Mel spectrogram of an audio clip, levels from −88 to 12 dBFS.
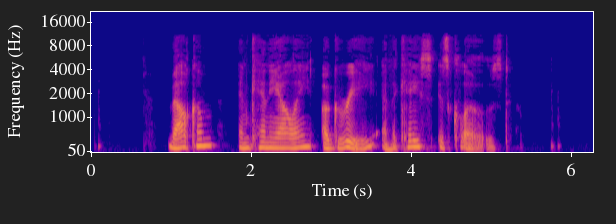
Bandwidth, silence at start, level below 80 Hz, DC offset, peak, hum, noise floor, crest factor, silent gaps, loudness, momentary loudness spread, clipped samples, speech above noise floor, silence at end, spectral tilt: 11 kHz; 0.95 s; -52 dBFS; under 0.1%; -2 dBFS; none; -81 dBFS; 20 dB; none; -22 LUFS; 11 LU; under 0.1%; 60 dB; 1.15 s; -7 dB/octave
